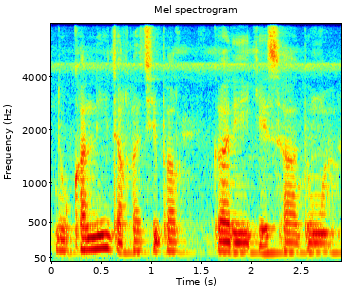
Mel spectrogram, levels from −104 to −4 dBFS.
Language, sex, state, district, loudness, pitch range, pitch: Garo, male, Meghalaya, West Garo Hills, -15 LUFS, 120-130 Hz, 125 Hz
